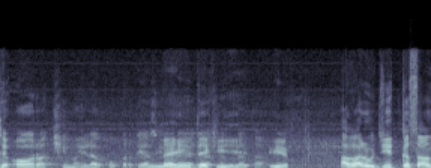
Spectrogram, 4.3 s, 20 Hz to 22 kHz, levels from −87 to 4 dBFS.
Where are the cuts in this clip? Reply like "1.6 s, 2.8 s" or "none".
2.8 s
